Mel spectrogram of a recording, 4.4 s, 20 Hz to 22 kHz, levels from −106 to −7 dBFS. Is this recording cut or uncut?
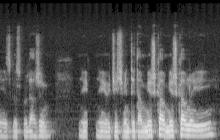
cut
